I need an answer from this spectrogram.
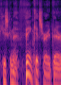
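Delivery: ordinary talk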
